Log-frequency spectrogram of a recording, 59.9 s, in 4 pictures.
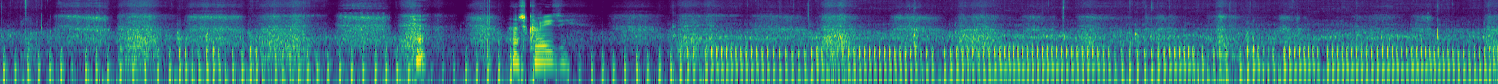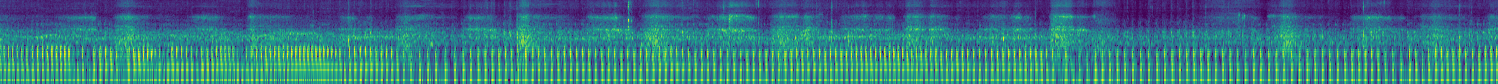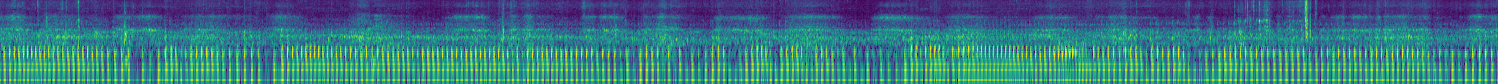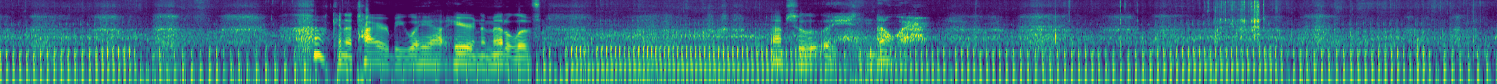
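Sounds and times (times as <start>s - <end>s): branches knocking against motorcycle: 0.0s - 0.8s, 6.7s - 48.2s, 54.4s - 59.9s
motorcycle engine running: 0.0s - 59.9s.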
